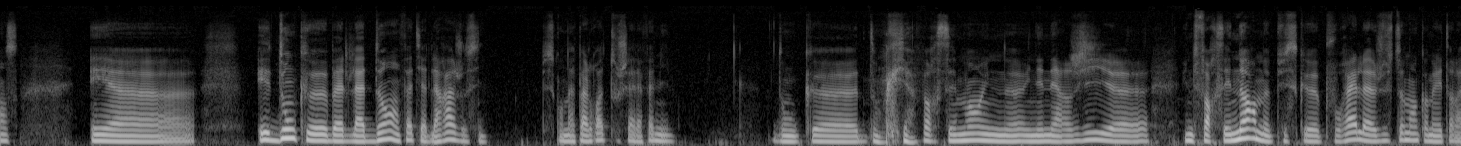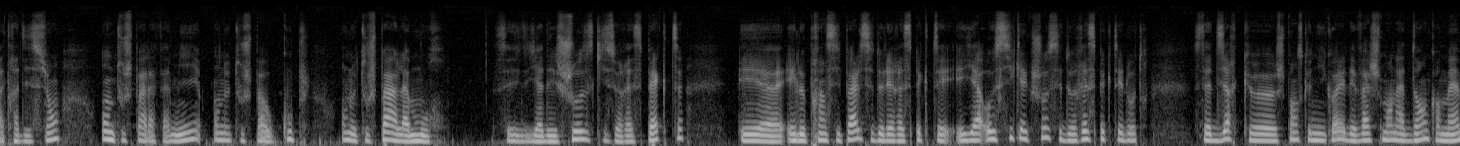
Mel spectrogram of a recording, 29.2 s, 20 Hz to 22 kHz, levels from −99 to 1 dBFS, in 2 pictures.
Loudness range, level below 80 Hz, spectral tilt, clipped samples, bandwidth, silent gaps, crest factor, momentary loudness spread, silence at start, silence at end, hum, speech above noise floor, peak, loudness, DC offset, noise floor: 6 LU; -64 dBFS; -7.5 dB/octave; under 0.1%; 15 kHz; none; 18 dB; 10 LU; 0 s; 0 s; none; 33 dB; -16 dBFS; -34 LUFS; under 0.1%; -66 dBFS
